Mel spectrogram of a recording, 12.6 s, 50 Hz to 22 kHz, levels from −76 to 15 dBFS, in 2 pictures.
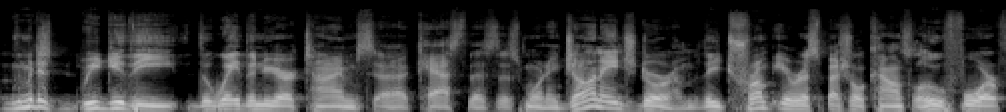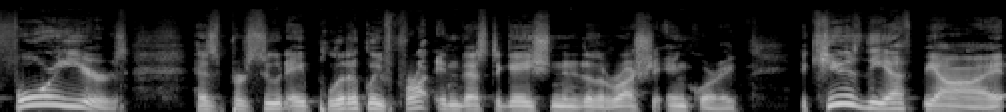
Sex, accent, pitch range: male, American, 110-155 Hz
